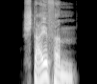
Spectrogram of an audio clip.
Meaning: strong dative masculine/neuter singular of steif
- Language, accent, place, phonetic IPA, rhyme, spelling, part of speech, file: German, Germany, Berlin, [ˈʃtaɪ̯fm̩], -aɪ̯fm̩, steifem, adjective, De-steifem.ogg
